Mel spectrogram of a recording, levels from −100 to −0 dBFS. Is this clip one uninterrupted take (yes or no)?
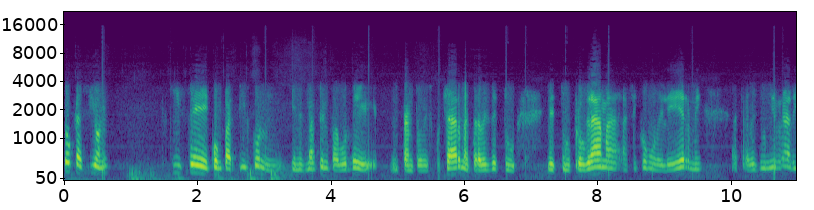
yes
